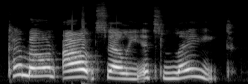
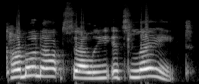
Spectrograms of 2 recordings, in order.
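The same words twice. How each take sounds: First: A loud, high call into the dark, drawn out slowly. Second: Yelling again. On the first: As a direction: call her name across the woods. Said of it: "both boys yelled out". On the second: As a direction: call out harder, starting to worry. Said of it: "They yelled again". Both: A narrator's reading.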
